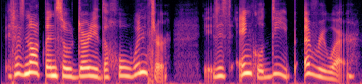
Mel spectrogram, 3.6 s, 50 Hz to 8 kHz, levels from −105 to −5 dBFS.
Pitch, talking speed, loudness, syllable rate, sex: 260 Hz, 230 wpm, -17 LUFS, 7.4 syllables/s, female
